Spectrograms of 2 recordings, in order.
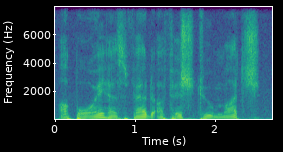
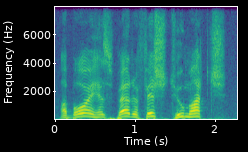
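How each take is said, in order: First: Low, soft repeat as a question; puzzled question. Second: High, loud emergency report; urgent alarm. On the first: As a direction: query it in disbelief, lower and quieter. Firemen query the alarm. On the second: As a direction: sound the alarm over the radio. Policeman raises radio alarm. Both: A narrator's reading.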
